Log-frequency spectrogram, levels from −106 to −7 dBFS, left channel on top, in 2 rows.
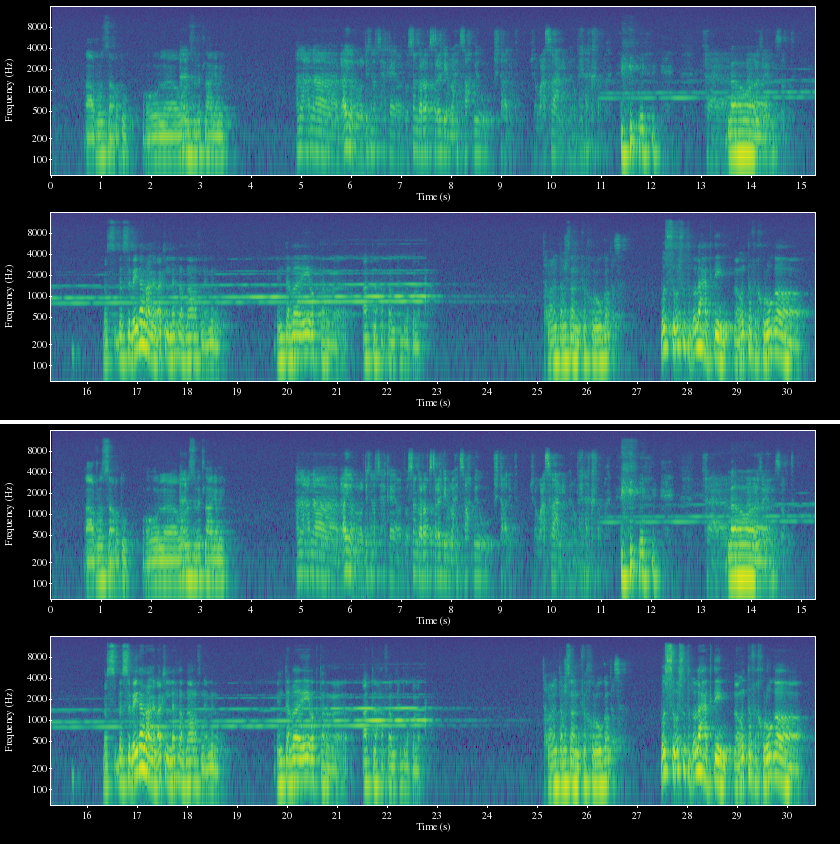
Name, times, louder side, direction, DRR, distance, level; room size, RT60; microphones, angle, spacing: voice 1, 0.7-1.5 1.8-3.5 11.4-12.4 13.5-14.3 16.3-18.7 19.8-21.2 21.5-22.7 25.2-26.5 27.5-30.3, right 3 dB, 90° right, 1.1 m, -24 dB
voice 2, 4.9-9.2 9.6-11.4 11.9-14.7 25.1-26.7 27.6-28.0, right 2 dB, 35° right, 4.1 m, -36 dB
sound 1, 10.9-23.0, right 2 dB, 5° left, 4.4 m, -36 dB
24.5 x 20.5 x 10.0 m
head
